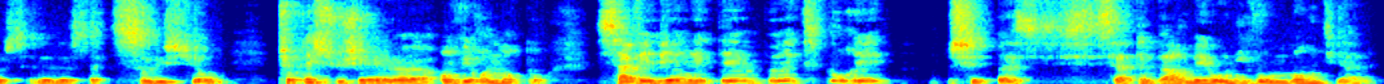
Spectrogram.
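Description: A man's voice: mid-range voice, mellow. A man from France answering interview questions in a hesitant, explanatory, conversational way. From France, Marseille. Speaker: interview guest, company co-founder. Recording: echoey room, distant from mic.

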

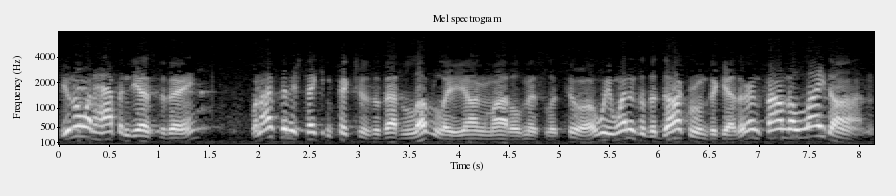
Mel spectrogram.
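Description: An actor playing an exasperated photography boss in a 1940s radio comedy, formal and sarcastic. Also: male voice, mid-range voice, very animated, fairly quick, husky. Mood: suspicious. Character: dry, exasperated male photography studio boss. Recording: muffled, noisy 1940s radio recording.

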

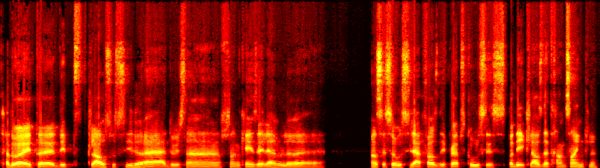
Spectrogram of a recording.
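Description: A man's voice: low-pitched, moderate pace, a little mellow, no echo. A man with a Quebec French accent, hosting a casual conversational interview. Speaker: podcast host.

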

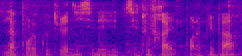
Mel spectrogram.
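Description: A man's voice: medium pitch, fast talker, gravelly. A man of thirty-eight chatting casually as an interview guest, enthusiastic and emphatic, often repeating himself. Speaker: football commentator, interview guest. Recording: music playing behind the voice.

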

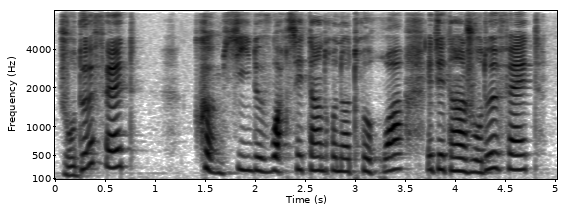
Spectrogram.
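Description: A sulky little storybook fairy, gloomy and quick to grumble, speaking somewhat higher than a plain voice, as a woman reads her. Her lines come out brisk and put-upon. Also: fairly even intonation, a little mellow, lightly acted. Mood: grumbling.

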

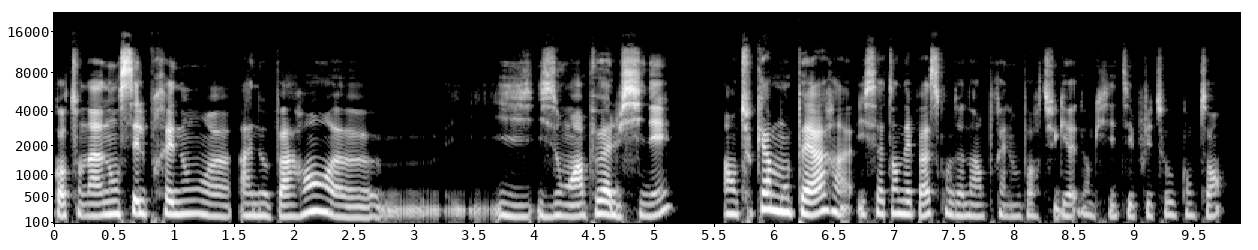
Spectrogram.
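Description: A woman's voice: mid-range voice, fairly even intonation, normal speed, dark tone. A middle-aged woman from France, a guest in a personal interview, speaking reflectively with frequent fillers and restarts.

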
